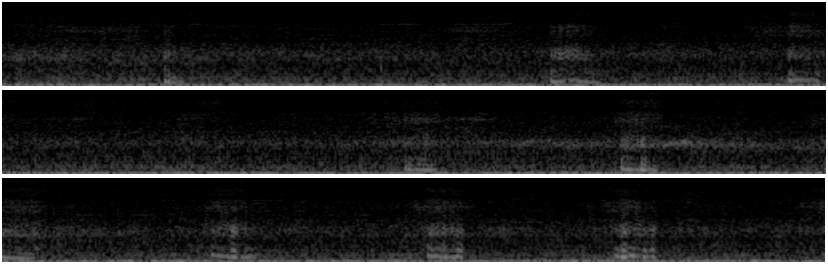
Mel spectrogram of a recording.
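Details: American Shorthair cat, a young pet kitten, asleep sitting beside a person indoors, snoring softly: short faint breathy snores recur about every one and a half to two seconds over a steady low hum.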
